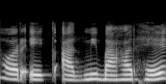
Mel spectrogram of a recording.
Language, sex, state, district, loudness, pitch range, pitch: Hindi, female, Chhattisgarh, Bilaspur, -14 LUFS, 220-240 Hz, 225 Hz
